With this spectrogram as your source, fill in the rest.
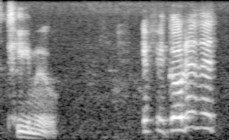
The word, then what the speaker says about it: Temu: care it's ten moves it's Teemu with TT like tea the drink mood like a cow T is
